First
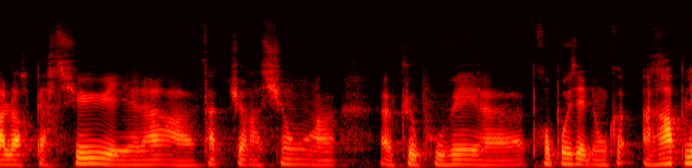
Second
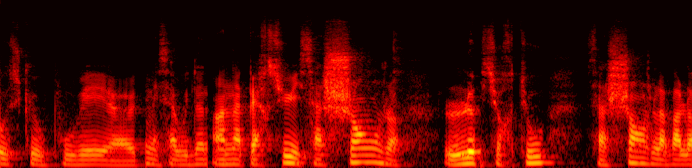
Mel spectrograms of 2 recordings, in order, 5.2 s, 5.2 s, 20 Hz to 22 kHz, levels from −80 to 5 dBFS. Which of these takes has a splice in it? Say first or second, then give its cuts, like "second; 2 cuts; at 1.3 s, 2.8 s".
second; 3 cuts; at 1.1 s, 1.6 s, 3.6 s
